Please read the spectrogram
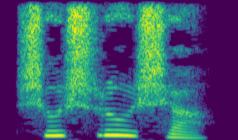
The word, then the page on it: ಶುಶ್ರೂಷೆ: śuśrūṣe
